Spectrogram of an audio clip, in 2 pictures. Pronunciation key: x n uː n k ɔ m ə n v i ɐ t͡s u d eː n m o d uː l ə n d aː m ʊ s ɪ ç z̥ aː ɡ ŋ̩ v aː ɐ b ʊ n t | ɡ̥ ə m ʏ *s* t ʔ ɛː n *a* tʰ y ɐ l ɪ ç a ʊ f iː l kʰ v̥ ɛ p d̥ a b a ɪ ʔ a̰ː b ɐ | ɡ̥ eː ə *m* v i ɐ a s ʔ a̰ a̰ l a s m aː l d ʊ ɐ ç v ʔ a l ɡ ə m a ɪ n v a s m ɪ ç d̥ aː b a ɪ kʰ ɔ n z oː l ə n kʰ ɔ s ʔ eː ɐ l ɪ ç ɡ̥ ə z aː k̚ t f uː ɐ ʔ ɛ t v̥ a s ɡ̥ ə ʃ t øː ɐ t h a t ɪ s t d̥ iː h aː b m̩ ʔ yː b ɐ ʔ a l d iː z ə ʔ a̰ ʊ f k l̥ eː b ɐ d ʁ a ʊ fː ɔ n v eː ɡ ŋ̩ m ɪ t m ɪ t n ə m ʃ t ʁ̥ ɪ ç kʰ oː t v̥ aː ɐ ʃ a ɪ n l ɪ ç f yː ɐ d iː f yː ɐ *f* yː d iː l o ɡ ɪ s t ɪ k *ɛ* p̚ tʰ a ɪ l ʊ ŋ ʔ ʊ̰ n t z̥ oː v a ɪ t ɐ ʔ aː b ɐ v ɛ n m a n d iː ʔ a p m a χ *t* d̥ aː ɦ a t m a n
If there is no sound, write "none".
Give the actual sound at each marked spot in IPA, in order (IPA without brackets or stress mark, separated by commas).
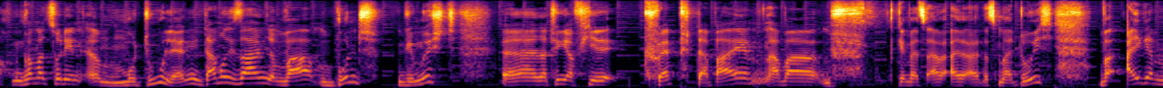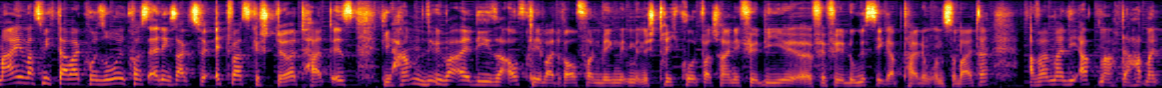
ʃ, a, n, f, a, t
